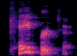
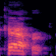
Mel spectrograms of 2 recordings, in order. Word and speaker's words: Caperton: but uh yeah well i have my name spelled out phonetically with k-a-y at the top dash p-e-r-t-o-m accents and everything you know so they know it's caperton and i still they just ignore it carper you know i'm kind of famous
